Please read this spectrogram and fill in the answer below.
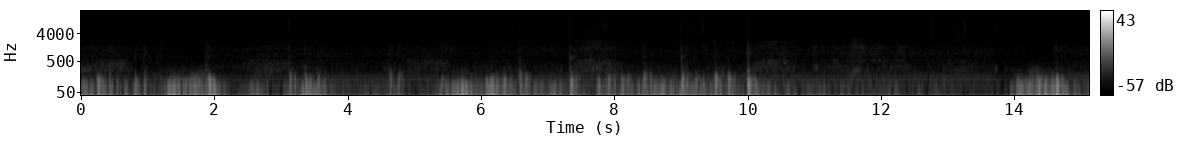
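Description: Typing on a computer keyboard: irregular, quiet key clicks in short runs, over a faint steady low hum.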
